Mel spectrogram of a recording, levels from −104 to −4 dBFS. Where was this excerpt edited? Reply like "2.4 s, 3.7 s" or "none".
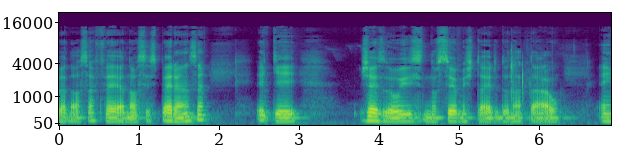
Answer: none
